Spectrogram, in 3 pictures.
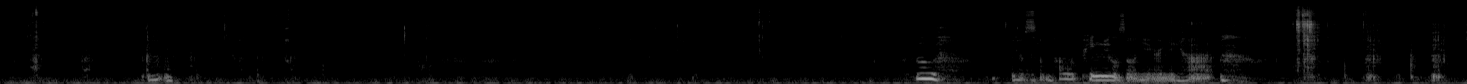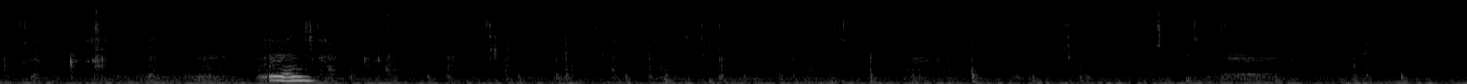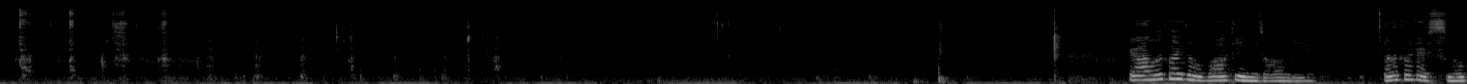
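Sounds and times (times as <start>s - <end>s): person crunching chips: 12.8s - 28.4s, 29.4s - 35.1s, 36.5s - 38.1s.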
